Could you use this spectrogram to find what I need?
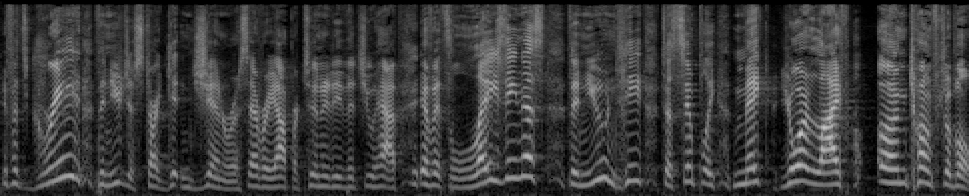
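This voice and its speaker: Against a quiet background, a man with a high voice talks at a moderate pace, swinging his pitch very widely. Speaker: pastor. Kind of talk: sermon, direct exhortation to the congregation. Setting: church stage with congregation. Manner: casual and jokey, with frequent repetitions and fillers.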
